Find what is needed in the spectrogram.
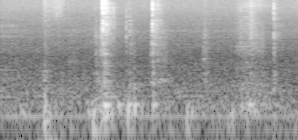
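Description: A few short, faint rustles and taps close to the microphone, four in all, over a faint steady hum.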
